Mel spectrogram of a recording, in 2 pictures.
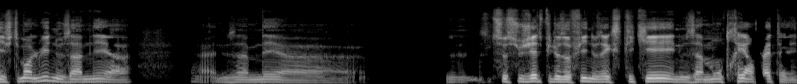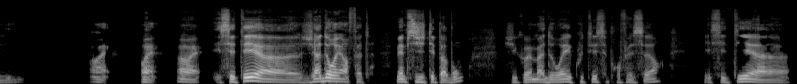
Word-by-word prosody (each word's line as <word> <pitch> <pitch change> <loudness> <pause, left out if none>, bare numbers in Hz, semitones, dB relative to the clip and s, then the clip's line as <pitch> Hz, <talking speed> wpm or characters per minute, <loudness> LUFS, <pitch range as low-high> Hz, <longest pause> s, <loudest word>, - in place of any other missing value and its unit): justement 140 +6 +1
lui 160 +6 0
nous 135 -6 -3
a 120 - +1
amenés 125 +1 -2
à 105 -1 -7 0.7
à - - -14
nous 105 +1 -10
a 110 - -5
amenés, 115 +2 -5
heu, 95 -4 -9 1.3
l 110 - -14 0.3
ce 135 - +2
sujet 140 +4 +6
de 130 - -5
philosophie. 125 +3 +2
Il 145 - +2
nous 125 -3 -1
a 125 - +4
expliqué, 140 +4 +5
il 115 - -2
nous 110 0 -3
a 115 - +1
montré 130 +5 0
en 130 - +3
fait, 135 -1 0
heu - - -6 1.0
ouais - - -7 0.4
ouais, - - -2 0.2
ouais, - - -2
ouais - - -2
et - - -14
c'était, 160 +7 +6
heu, 110 -6 +1
j'adorais 135 +8 +2
en - - 0
fait, - - -10 0.2
même 130 0 0
si 120 - +6
j'étais 110 - -1
pas - - -3
bon. - - -9 0.4
J'ai 105 - -12
quand 110 +2 -6
même 115 0 -4
adoré 110 +3 -3
écouter 120 +2 -10
ce 115 - -6
professeur - - -6 0.5
et - - -14
c'était, 125 +8 -2
heu 100 -5 -2
120 Hz, 195 wpm, -24 LUFS, 110-135 Hz, 1.3 s, sujet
